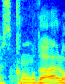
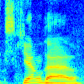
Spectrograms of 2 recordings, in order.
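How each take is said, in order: First: Said in the usual way. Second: "scandale" in Grenoble accent, said "skian-dal". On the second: Shown as a demonstration. Local showing the radio host how Grenoble says it, Grenoble accent. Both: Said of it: "il y a de l'accent".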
